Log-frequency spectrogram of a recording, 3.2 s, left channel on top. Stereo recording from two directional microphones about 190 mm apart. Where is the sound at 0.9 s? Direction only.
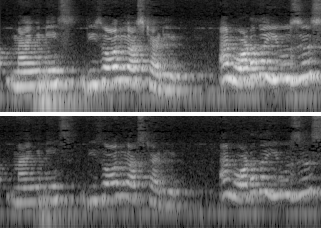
50° left (ahead or behind).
